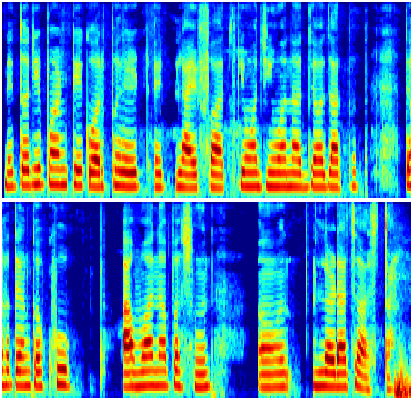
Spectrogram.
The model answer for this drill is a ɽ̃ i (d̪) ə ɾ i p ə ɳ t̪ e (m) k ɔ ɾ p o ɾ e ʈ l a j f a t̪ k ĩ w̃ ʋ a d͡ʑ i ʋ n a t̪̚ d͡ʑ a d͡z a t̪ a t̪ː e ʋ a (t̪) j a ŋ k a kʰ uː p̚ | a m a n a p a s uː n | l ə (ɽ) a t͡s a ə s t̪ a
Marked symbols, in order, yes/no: no, no, yes, yes

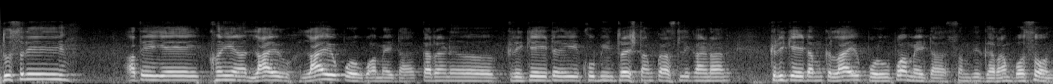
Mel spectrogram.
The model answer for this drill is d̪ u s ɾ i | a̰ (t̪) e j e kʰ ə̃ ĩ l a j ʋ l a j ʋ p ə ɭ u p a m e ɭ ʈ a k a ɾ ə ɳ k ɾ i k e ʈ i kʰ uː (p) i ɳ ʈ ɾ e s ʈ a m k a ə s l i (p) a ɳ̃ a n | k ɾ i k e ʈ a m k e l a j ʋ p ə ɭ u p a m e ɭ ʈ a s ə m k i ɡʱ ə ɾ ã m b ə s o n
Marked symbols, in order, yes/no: yes, no, no

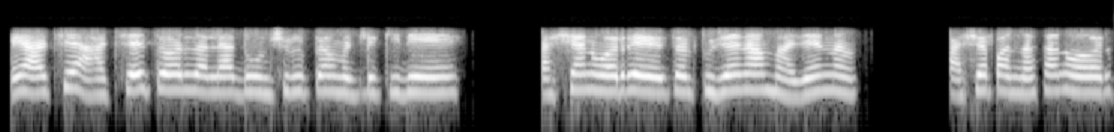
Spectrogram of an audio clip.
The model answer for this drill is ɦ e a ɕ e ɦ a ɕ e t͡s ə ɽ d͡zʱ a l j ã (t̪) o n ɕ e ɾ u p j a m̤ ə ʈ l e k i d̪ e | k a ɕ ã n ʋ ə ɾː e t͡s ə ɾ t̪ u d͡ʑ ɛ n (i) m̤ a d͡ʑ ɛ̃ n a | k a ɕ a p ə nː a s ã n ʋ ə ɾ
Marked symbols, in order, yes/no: no, no

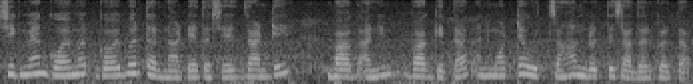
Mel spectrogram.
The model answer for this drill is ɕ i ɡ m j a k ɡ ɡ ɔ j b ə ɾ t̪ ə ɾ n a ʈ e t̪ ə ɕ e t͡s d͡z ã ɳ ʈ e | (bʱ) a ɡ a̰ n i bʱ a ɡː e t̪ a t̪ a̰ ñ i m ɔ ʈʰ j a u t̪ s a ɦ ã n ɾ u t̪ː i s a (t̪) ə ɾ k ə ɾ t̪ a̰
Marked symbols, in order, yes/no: yes, no

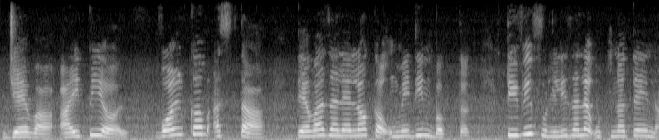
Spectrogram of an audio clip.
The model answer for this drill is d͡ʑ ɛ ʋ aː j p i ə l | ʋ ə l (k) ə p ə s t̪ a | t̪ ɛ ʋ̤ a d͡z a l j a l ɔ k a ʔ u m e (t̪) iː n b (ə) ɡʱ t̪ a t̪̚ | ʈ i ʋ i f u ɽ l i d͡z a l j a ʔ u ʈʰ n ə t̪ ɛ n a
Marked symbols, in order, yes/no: yes, no, yes

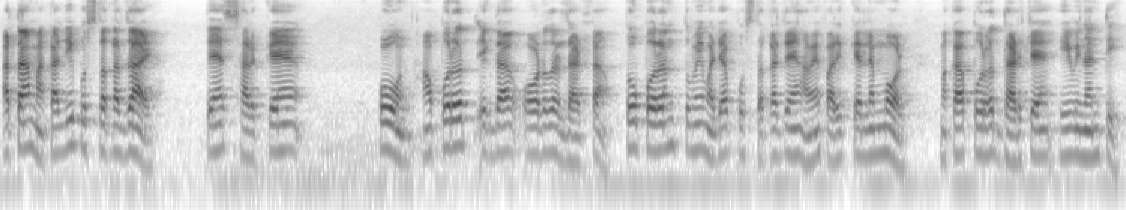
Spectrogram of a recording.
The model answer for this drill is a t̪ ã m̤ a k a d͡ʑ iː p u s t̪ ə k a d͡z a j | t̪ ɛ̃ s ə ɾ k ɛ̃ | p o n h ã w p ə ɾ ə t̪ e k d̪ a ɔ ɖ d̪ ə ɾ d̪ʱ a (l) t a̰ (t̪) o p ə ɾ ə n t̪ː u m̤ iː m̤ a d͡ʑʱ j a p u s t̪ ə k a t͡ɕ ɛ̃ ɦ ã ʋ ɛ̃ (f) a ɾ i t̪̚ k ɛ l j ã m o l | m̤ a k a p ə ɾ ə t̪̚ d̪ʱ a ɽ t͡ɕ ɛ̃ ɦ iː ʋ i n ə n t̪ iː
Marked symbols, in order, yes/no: no, yes, yes

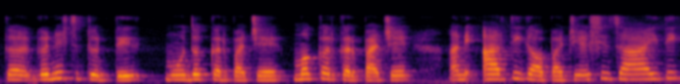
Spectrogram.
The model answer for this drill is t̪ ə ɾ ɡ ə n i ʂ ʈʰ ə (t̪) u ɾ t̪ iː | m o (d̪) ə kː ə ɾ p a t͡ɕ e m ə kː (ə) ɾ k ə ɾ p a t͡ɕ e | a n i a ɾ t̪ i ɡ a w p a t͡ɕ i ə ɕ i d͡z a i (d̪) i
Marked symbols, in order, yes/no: yes, yes, yes, no

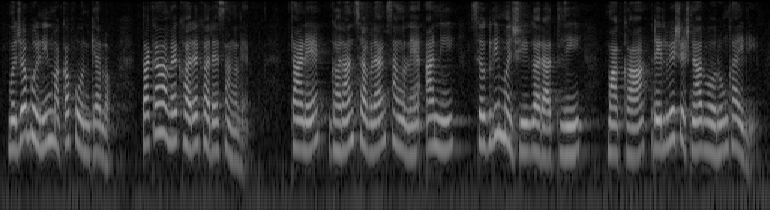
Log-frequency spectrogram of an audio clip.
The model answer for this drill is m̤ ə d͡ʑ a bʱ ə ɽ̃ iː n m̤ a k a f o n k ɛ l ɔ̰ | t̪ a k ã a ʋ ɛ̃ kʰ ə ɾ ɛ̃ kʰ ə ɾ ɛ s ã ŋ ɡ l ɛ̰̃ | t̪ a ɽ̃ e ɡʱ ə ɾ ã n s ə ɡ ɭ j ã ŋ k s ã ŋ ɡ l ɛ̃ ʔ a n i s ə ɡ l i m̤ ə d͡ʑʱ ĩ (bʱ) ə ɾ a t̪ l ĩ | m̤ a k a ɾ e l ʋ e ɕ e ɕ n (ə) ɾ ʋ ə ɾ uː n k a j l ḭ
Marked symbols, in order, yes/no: no, no

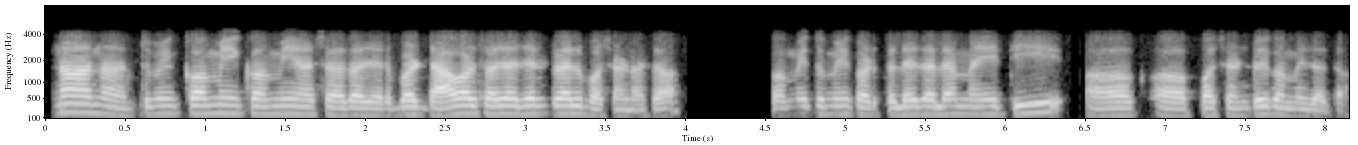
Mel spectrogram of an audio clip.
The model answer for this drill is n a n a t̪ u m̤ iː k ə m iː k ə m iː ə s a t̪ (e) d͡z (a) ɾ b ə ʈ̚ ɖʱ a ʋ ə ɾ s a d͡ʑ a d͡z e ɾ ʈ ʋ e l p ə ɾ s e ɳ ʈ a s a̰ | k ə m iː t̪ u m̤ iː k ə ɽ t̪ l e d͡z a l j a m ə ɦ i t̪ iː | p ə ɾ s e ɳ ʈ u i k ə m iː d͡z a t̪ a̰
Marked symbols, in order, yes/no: no, no

